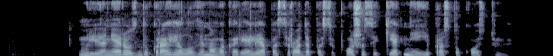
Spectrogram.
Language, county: Lithuanian, Šiauliai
